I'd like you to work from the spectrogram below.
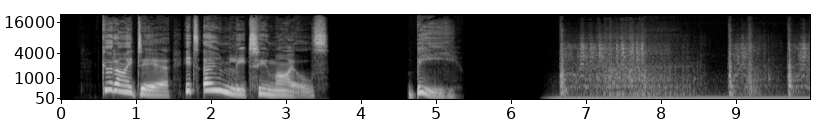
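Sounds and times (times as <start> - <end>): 
speech: 0.6 - 3.6, 4.6 - 5.4
car engine cranking but failing to start: 6.5 - 9.9.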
